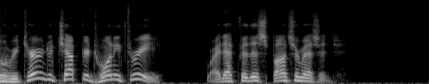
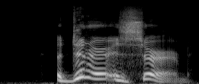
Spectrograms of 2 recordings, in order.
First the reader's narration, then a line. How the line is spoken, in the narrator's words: announced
